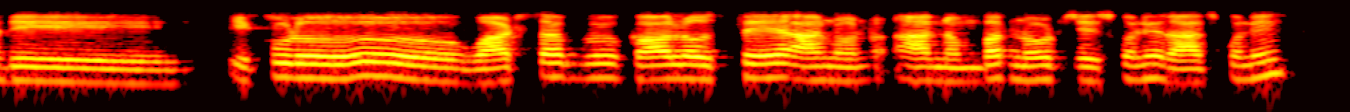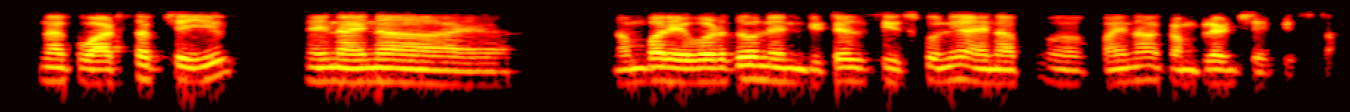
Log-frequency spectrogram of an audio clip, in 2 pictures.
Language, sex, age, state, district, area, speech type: Telugu, male, 30-45, Andhra Pradesh, Krishna, urban, conversation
